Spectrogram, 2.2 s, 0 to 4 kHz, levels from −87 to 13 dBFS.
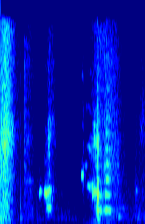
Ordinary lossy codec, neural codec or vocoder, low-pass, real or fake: MP3, 24 kbps; codec, 16 kHz, 0.5 kbps, X-Codec, HuBERT features, trained on general audio; 3.6 kHz; fake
